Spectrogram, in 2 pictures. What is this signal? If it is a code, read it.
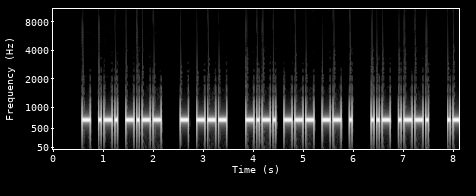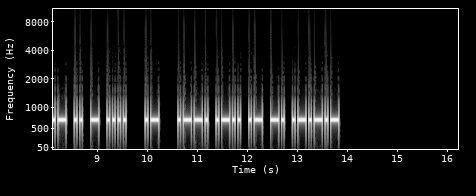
Morse code, heard as a keyed tone, about 22 wpm, 700 Hz. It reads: TRY TO COME UP WITH A PLAN.
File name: practice / 22wpm / Sentences with 4-Word Phrases - 22wpm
